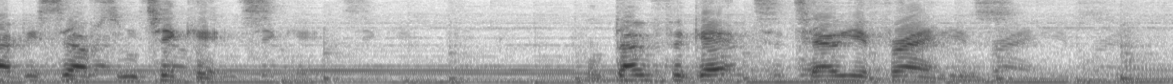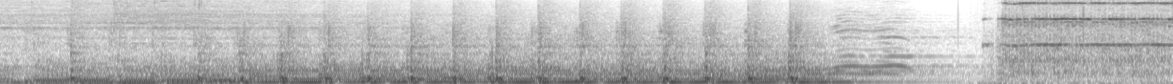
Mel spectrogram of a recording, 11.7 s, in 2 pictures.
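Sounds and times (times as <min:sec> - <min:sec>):
speech: 0:00.0 - 0:01.9, 0:03.1 - 0:05.3
bright sustained electronic chime: 0:00.0 - 0:05.6
short sliding tone: 0:00.0 - 0:05.7
low humming backdrop: 0:00.0 - 0:09.6
electric doorbell ringing: 0:10.8 - 0:11.7.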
